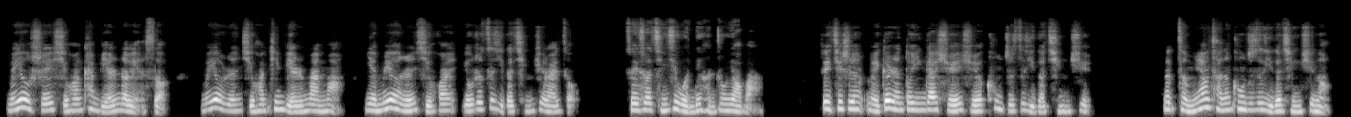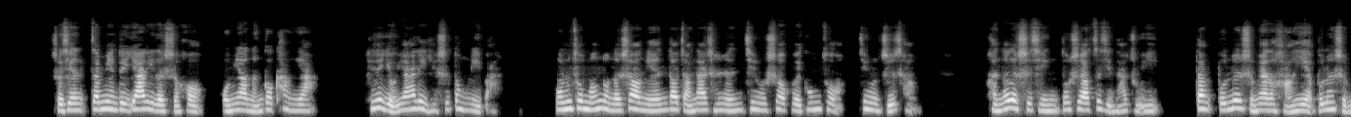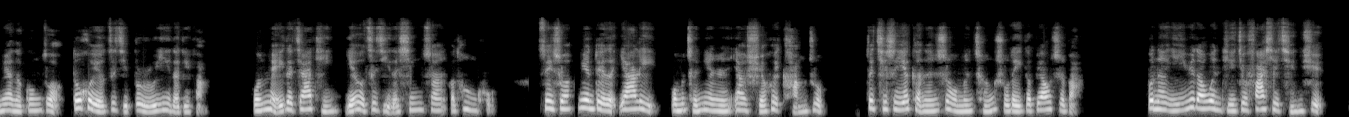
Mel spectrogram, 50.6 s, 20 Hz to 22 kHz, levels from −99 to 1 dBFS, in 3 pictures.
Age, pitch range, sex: 30-49, 170-210 Hz, female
